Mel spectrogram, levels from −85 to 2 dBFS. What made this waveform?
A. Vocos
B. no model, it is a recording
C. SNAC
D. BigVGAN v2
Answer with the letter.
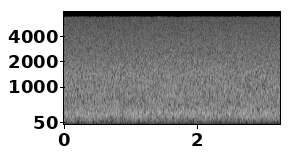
D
